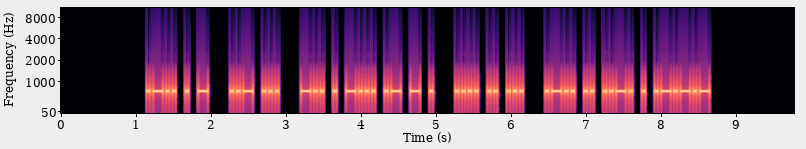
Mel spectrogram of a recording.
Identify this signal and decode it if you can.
Morse code, heard as a keyed tone, about 28 wpm, 700 Hz. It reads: LET US DEBATE HIS LIFE.
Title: Sentences from Top 1100 Words 28wpm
